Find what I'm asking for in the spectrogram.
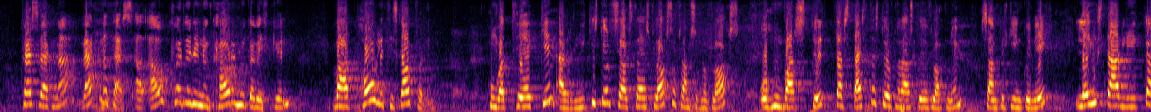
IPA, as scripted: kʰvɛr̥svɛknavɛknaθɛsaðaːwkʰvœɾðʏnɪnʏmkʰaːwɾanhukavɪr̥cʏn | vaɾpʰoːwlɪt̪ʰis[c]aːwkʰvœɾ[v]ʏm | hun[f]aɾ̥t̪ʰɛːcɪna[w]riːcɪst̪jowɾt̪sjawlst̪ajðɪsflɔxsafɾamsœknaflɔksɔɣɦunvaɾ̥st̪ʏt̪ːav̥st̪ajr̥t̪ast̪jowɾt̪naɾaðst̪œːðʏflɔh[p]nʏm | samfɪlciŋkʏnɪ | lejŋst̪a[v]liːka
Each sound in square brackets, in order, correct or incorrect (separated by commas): incorrect, incorrect, incorrect, incorrect, incorrect, correct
